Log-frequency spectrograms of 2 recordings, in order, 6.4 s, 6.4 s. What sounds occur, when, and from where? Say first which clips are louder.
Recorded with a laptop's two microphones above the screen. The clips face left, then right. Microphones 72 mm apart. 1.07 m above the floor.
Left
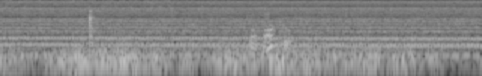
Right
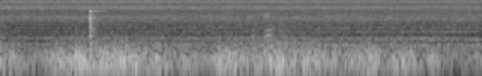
0.0 s a drone: left 10 dB; 60° left (ahead or behind)
1.2 s a piano: left 1 dB; 10° left (ahead or behind)
3.3 s a man speaking: left 14 dB; 60° left (ahead or behind)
